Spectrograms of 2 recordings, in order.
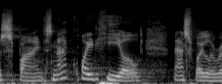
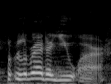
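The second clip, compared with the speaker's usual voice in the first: usual speaking voice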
